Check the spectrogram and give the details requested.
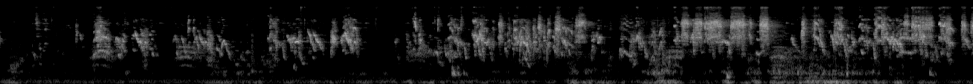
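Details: Budgerigars, a breeding pair and their family, keep up a busy stream of scratchy high chirps and squawky warbles that builds toward the end, with a thicker run of chatter in the last seconds.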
